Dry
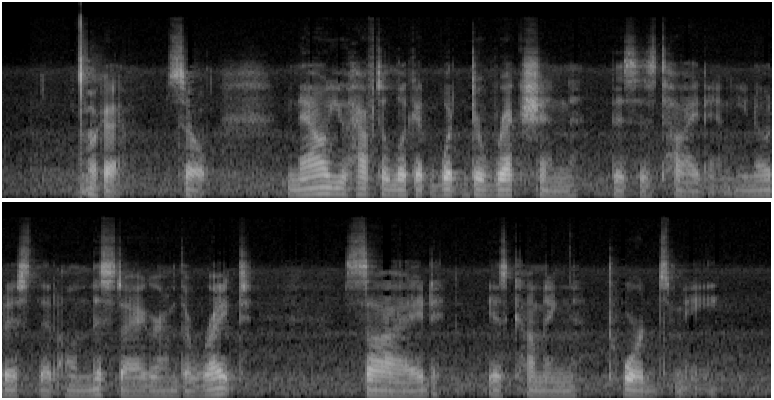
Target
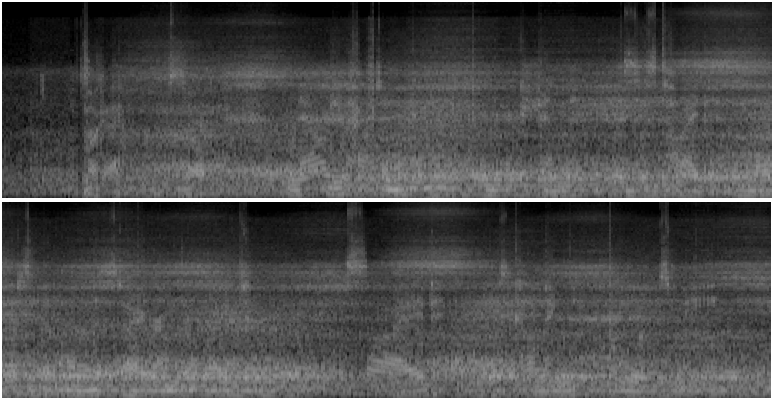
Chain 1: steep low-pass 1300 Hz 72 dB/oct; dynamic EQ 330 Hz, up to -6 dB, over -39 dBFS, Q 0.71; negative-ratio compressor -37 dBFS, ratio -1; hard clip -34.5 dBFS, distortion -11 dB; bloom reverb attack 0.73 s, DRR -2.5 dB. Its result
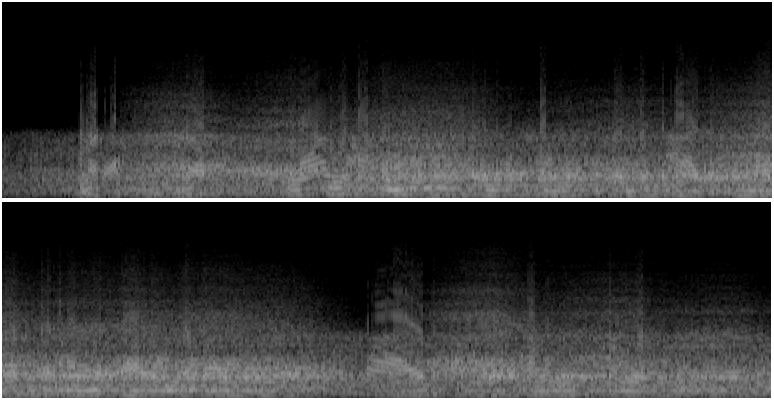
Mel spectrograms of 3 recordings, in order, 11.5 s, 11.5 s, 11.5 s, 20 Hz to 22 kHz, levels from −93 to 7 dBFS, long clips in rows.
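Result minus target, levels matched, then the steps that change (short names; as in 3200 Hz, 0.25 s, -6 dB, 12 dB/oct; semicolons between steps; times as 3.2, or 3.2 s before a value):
1000 Hz band +2.5 dB
remove: steep low-pass 1300 Hz 72 dB/oct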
